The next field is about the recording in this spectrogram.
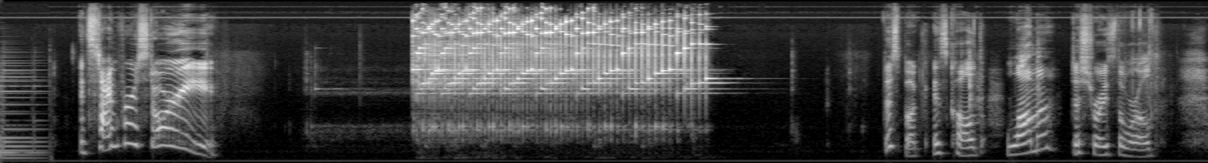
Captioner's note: bell sound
